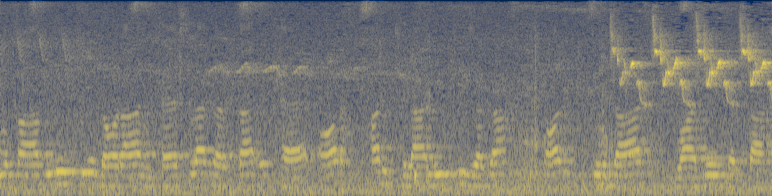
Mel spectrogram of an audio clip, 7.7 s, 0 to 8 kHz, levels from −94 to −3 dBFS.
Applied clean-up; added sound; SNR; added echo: none; Chirp, tweet; -2 dB; none.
